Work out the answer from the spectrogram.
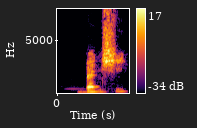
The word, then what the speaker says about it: Banshee: Si, ça se prononce Chi. Banshee.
